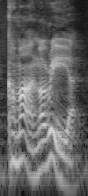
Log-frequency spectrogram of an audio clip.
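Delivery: slow, loud mock Italian accent; accidental Italian accent. Shown as a demonstration. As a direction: Soviet accent slipping into Italian. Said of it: "You're going Italian".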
